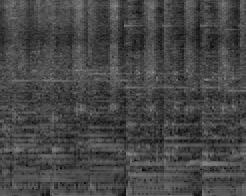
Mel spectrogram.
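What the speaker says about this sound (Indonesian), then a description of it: "Sekali lagi untuk merapikan itu kita amplas ya, amplas dengan ditaruh di sandal gitu biar nekannya itu mudah." Sandpaper wrapped around a sandal rubs back and forth over a wooden wardrobe panel, giving a loud, steady rasping scrape in three long strokes with brief breaks between them.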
